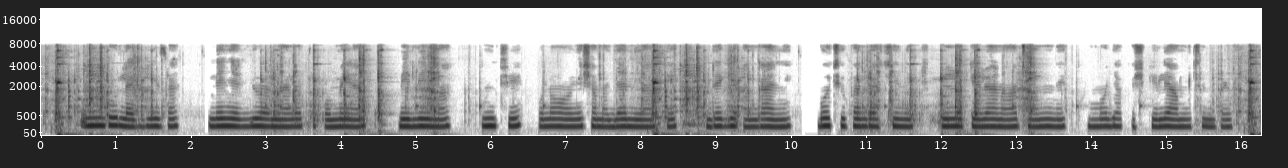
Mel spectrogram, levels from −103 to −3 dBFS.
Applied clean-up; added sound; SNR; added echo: none; Dishes, pots, and pans; 7 dB; none.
